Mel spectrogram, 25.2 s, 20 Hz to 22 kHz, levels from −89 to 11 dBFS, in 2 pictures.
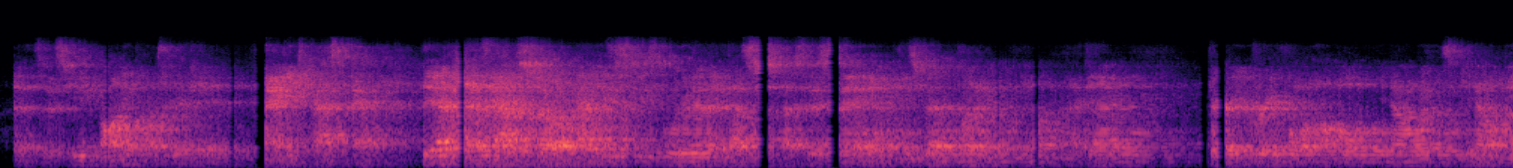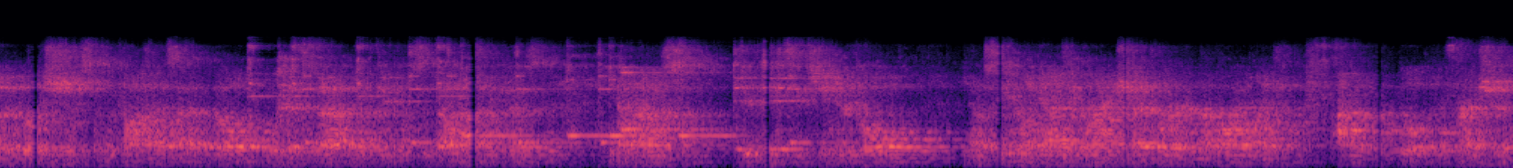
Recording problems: room echo; strong; dies away in 1.7 s
off-mic speech; far
thin; very; fading below 750 Hz
garbled, watery; slightly; nothing above 7.5 kHz
choppy; occasionally; 3% of the speech affected
doorbell; loud; from 15 to 20 s; peak level with the speech
jangling keys; noticeable; at 23 s; peak 10 dB below the speech

